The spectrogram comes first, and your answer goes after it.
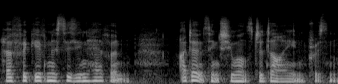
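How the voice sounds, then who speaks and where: Vocal fry colors speech delivered with a strong Manchester accent. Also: woman. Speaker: former prison governor. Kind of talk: documentary interview.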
